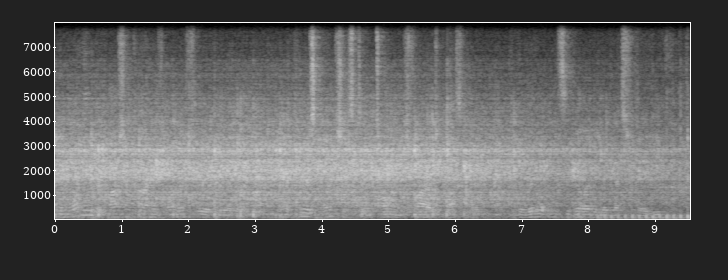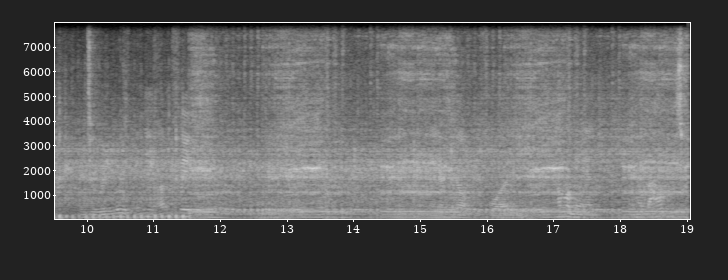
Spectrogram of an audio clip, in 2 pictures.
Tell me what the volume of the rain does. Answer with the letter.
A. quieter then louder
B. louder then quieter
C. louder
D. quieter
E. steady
D.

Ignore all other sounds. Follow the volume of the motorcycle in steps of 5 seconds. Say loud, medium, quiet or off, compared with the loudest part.
off, loud, loud, loud.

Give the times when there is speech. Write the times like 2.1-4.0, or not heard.
0.0-11.8, 15.2-19.0.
